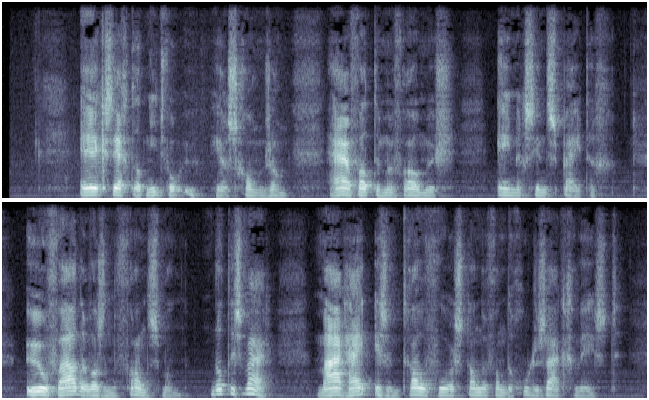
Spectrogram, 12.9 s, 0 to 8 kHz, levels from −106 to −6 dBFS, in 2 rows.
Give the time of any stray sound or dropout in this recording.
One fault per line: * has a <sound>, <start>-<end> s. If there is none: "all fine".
all fine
